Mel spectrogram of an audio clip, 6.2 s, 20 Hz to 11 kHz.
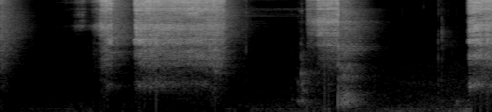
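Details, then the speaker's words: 2009 Kawasaki KX250F that won't start, leak-down test at about 15 psi at top dead center, engine stopped: short hiss bursts with quiet gaps, faint leakage, no bubbles at radiator, none from exhaust; rings, valves and head gasket hold well. "it's barely weakened no bubbles there so it's not the head gasket don't leaking out of the pipe not the exhaust valves it's just leaking out of here so there's very very little ring Blow"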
